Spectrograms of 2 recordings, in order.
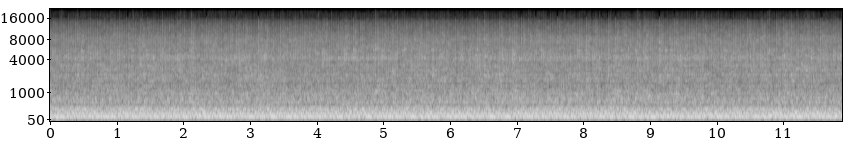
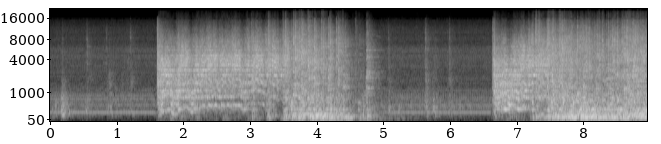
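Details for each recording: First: Engine at steady, even idle on its own after raising idle speed and backing out the mixture screws; constant low drone with no misses, stumbles or hunting, before checking transmission fluid and a test drive. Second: Ford Granada V8 after sitting, open headers, first start after repairs: it fires, sags and quits after a few seconds, then catches again, failing to hold steady idle on its own.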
